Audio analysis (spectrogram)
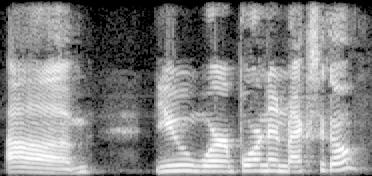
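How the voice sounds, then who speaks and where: Woman, podcast host, slightly higher pitch, casual interview chat, conversational questions. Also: measured pace.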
